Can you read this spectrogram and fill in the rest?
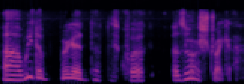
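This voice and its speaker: A man voicing a calm adult male doctor who explains things matter-of-factly. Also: high-pitched, normal speed, gravelly, husky, no room sound, dull audio, pitched above the performer's own voice, heavily acted. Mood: explaining.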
